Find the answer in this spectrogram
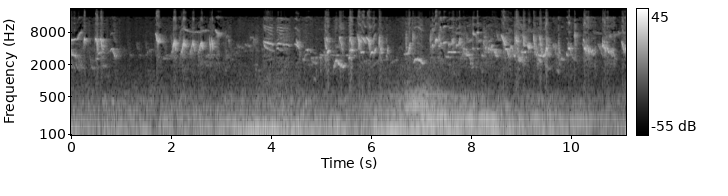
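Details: Horsfield's bushlark, known as branjangan, sings a dense run of sharp high chirps, rising and falling whistled slurs and rattling notes. Constant low background hum underneath.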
